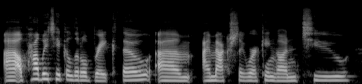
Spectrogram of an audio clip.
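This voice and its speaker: A woman's voice: lowish voice, fast, a bit bright, no echo, studio quality. A woman speaking casually as a guest in an interview, talking about her creative work. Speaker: podcast guest, actor and writer.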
